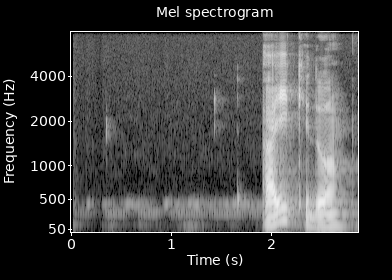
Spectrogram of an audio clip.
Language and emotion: Russian, neutral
